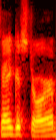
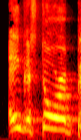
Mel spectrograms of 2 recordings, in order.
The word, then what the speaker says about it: Angostura: I can never pronounce Angostura. – No, well, and you still can't today. You still can't. It's Angostura bitters.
